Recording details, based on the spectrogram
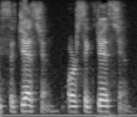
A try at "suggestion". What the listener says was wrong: Suggestion, American, yes.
